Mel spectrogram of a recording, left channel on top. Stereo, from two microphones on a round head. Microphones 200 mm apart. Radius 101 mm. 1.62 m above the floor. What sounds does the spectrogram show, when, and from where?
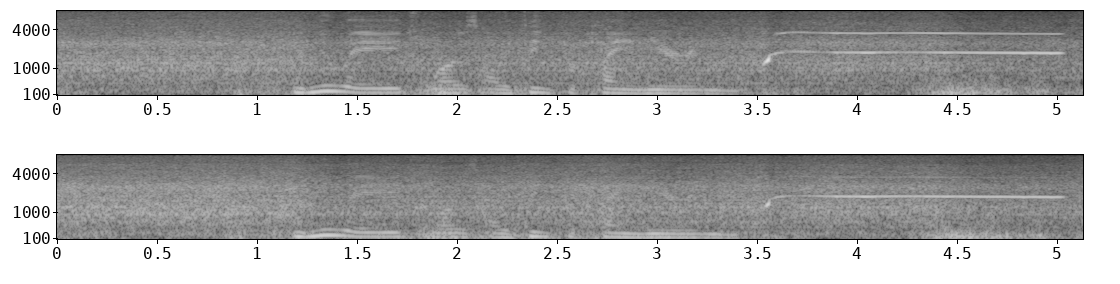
1.2 s a man speaking: 25° left (ahead or behind)
3.5 s a scream: 65° left (ahead or behind)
